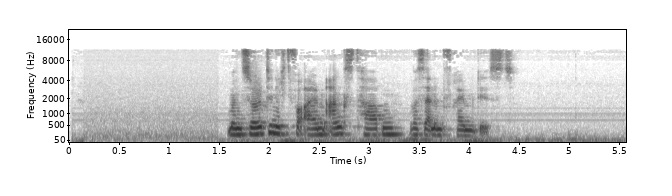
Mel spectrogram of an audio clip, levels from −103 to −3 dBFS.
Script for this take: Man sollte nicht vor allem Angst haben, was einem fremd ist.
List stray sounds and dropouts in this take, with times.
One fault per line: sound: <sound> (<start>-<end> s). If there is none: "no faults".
no faults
